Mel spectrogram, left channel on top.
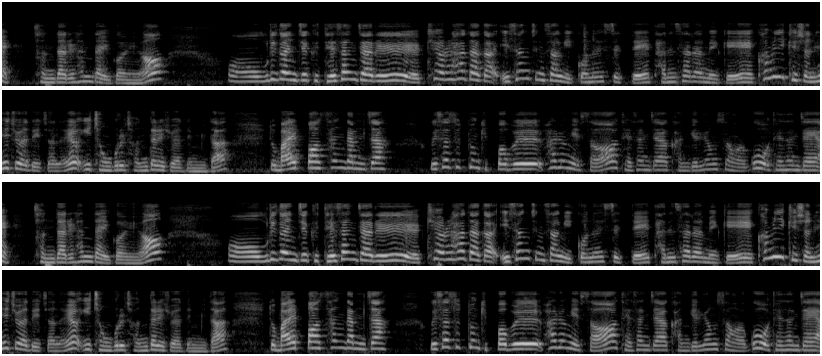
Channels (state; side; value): normal; both; correlation 0.57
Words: 전달을 한다 이거예요. 우리가 이제 그 대상자를 케어를 하다가 이상 증상이 있거나 했을 때 다른 사람에게 커뮤니케이션 해줘야 되잖아요. 이 정보를 전달해줘야 됩니다. 또 말벗 상담자, 의사소통 기법을 활용해서 대상자와 관계를 형성하고 대상자의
